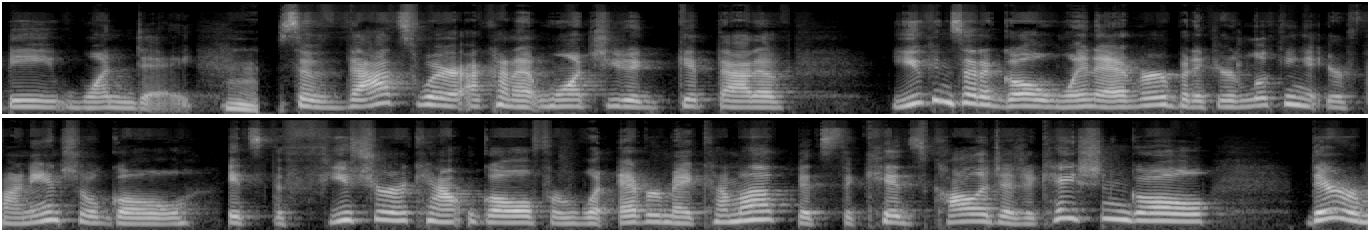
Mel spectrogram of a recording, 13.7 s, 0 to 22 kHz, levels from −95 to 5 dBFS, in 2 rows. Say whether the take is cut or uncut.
cut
